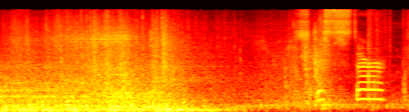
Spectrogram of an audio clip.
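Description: Heavy elevator doors slide open.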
